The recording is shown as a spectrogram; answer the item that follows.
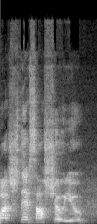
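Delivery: plain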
